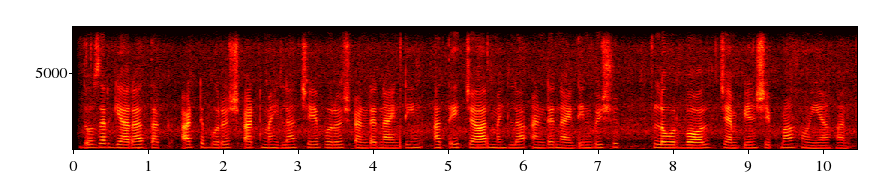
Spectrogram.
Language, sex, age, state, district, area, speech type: Punjabi, female, 18-30, Punjab, Rupnagar, urban, read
